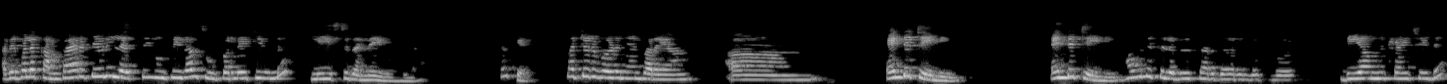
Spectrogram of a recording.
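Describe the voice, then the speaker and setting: This woman's high-pitched voice swings widely in pitch, and she keeps a measured pace as she runs an online English grammar lesson. Patient and inquisitive, she often switches into English during her explanations, heard over muffled, low-fidelity call audio.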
